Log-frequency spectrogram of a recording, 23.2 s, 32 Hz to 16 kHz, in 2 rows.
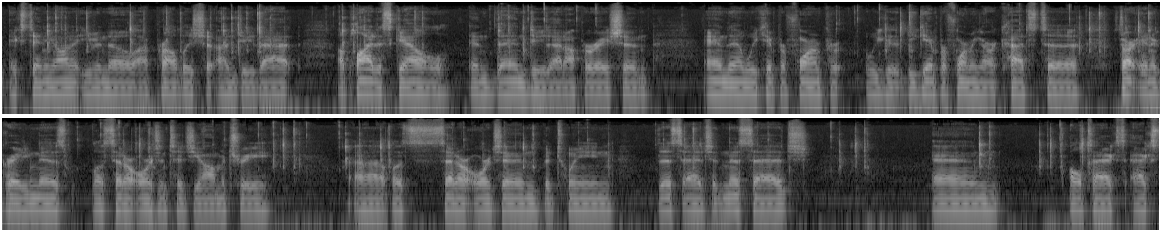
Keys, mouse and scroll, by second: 0.3 Tab, 0.7 ctrl+a, 1.2 ctrl+z, 1.6 ctrl+z, 2.2 Tab, 2.5 ctrl+a, 3.1 click, 3.4 Tab, 4.0 ctrl+b, 4.9 click, 4.9 Tab, 5.2 middle click, 5.5 scroll down 1, 5.6 middle click, 5.9 scroll up 2, 6.7 click, 8.2 click, 8.5 middle click, 8.9 alt+x, 9.4-10.0 scroll down 3, 10.0 click, 10.4 middle click, 10.8 ctrl+z, 11.3 shift+s, 12.2 click, 12.5 middle click, 12.9 alt+x, 13.7 click, 14.1 middle click, 14.3 ctrl+z, 14.6 middle click, 15.0 Tab, 15.3 3, 16.0 click, 16.7 2, 17.3 click, 18.4 shift+s, 19.0 click, 19.4 middle click, 20.1 alt+x, 22.0 x.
